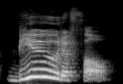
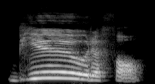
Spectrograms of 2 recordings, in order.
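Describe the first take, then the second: First: The stressed syllable has normal length. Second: The stressed syllable is drawn out long.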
